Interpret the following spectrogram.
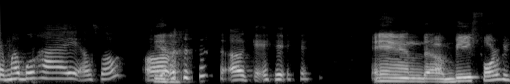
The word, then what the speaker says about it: mabuhay: long live something okay so we just say mabuhay also okay and before we formally begin i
